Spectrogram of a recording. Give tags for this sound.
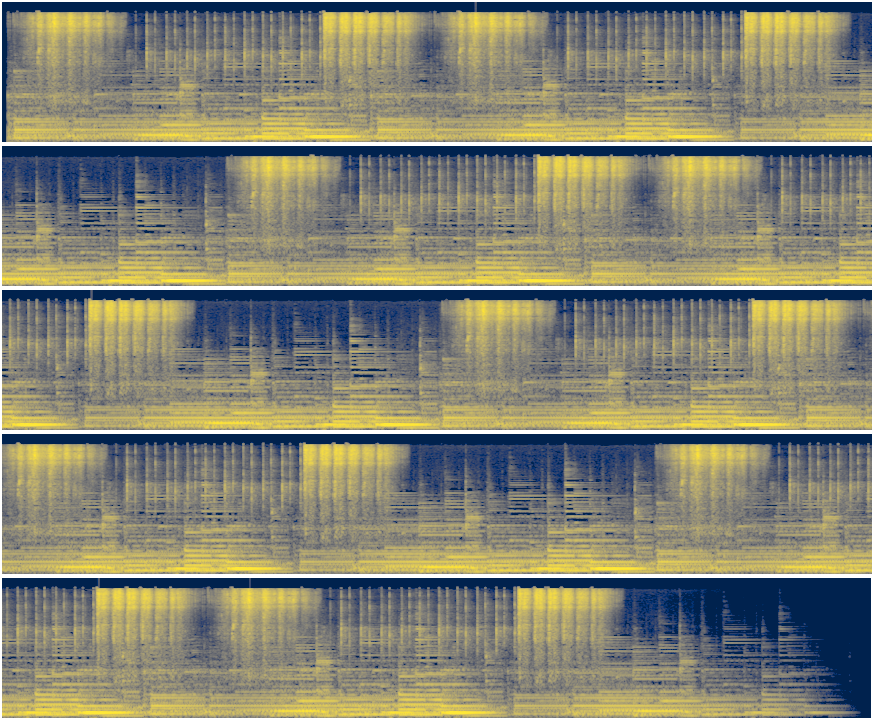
ambience; anthropology-of-sound; music; Pozna; synth

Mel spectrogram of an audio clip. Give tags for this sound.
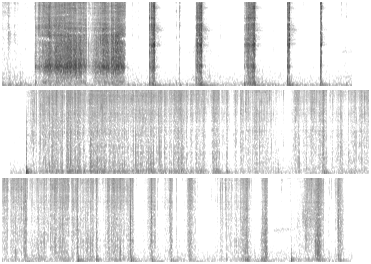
brush; cepillo; close-up; madera; wood

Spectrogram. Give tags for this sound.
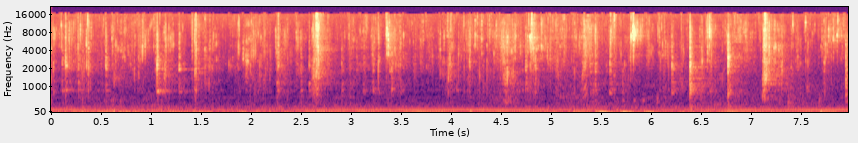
grapes; smooching

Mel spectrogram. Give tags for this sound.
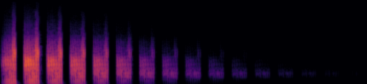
gameaudio; sfx; sound-design

